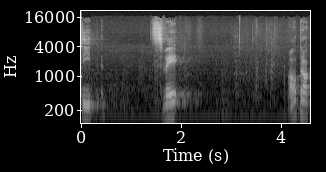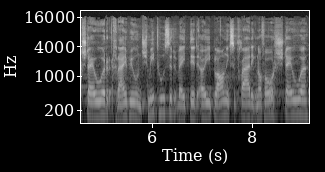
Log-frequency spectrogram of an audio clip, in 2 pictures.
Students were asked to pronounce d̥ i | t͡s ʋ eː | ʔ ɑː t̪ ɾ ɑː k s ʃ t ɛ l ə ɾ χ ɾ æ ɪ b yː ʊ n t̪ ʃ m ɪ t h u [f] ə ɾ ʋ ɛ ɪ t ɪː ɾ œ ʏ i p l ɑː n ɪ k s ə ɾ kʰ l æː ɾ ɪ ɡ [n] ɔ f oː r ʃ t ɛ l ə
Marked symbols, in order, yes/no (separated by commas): no, yes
